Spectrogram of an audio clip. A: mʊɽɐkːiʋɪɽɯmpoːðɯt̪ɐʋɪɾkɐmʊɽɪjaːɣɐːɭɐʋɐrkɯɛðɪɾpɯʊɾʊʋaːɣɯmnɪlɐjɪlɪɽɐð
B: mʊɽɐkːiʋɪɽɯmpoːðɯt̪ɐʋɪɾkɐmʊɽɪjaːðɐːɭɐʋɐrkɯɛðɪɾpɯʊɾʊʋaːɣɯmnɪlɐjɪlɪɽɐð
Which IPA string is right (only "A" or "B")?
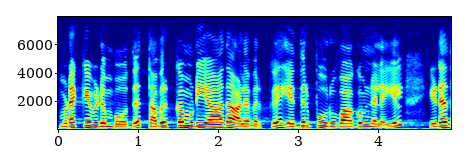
B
